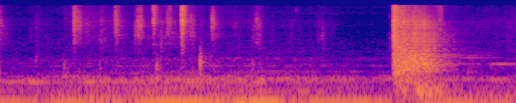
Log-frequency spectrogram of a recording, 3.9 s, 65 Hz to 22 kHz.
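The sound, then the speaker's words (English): A gunshot fired into a cotton twill target in a close-range firing test: a single sharp, loud burst with a short decay over a steady low rumble. “fires into targets made of twill cotton that represent a close approximation of a person's skin. Several shots are fired at distances from 1 to 18 inches.”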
